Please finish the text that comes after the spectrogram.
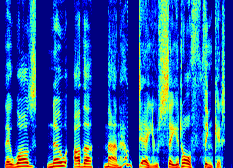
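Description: A man's voice: mid-range voice, expressive, moderate pace, no echo, clean studio sound, lightly acted. A man voicing a young aristocratic woman who is earnest, anguished and stubbornly insistent, in an audiobook novel. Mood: defiant. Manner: grave, earnest, formal phrasing.

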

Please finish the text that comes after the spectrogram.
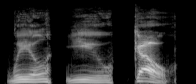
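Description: A man voicing a stern, fanatical male church elder who gives orders in a raised, forceful voice. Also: lowish voice, expressive, drawn-out words, no room sound, studio quality, pitched above the performer's own voice, exaggerated voice. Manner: raised, forceful, commanding delivery.

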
